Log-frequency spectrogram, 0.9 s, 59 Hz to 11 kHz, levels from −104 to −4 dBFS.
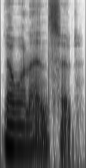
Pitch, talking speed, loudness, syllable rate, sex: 115 Hz, 210 wpm, -16 LUFS, 7.8 syllables/s, male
